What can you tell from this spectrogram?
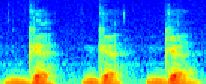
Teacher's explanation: velars because you use the soft part at the back of your mouth on the top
